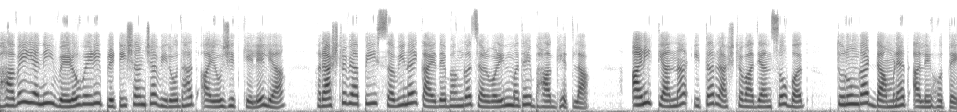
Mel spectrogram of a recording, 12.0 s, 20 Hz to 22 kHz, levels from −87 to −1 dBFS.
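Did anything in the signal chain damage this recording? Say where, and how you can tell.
Yes. Across the whole speech clip the top end sounds thin and unstable, with treble that thins out and flickers, and a gritty grain riding on the voice, all plainly audible. The damage is at the codec stage, likely Bluetooth SBC compression at a starved setting, which fits a bitrate around 80 kbps. SBC splits the signal into a few wide sub-bands with crude bit allocation, so the weak upper bands get almost no bits, and coarse quantisation leaves grit and aliasing behind.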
